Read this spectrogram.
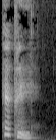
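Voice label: "hippie", British English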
